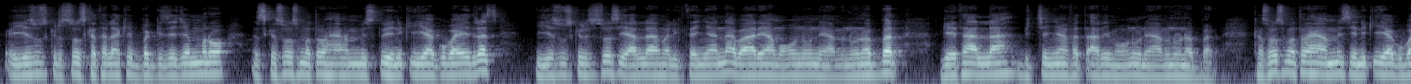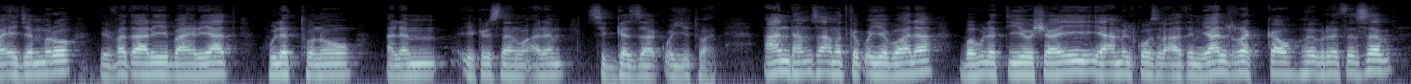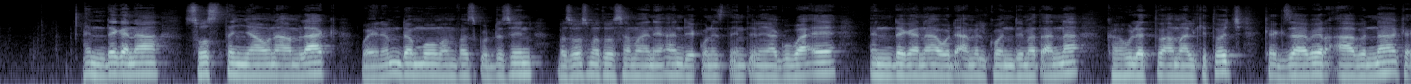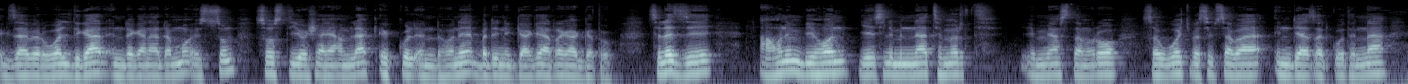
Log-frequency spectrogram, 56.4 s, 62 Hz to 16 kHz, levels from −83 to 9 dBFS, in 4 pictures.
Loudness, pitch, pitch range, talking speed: -20 LUFS, 120 Hz, 115-125 Hz, 95 wpm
